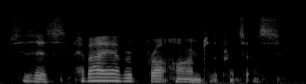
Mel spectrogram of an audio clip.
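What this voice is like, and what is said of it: Put-on accent for a character. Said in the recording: “Do you guys like how I change my accent every few minutes?”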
